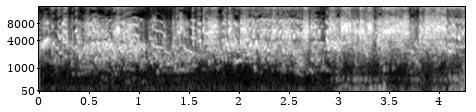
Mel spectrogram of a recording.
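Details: Budgerigar breeding pair keeping up busy, high, scratchy chatter with clicks and squeaks throughout; a low rumbling thud enters during the last second and a half.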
